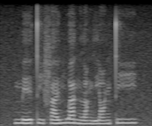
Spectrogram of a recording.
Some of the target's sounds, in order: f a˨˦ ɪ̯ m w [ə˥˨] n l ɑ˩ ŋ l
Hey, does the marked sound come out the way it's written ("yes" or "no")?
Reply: no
